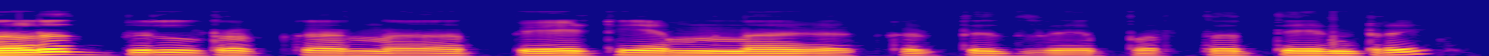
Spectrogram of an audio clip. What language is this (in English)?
Kannada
